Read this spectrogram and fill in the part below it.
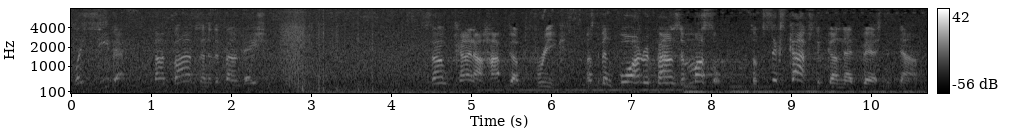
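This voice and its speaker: Game cop: high-pitched, gruff, clipped, heard distantly over police radio. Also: male voice, animated, normal speed, very noisy. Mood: businesslike, rattled. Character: gruff, rattled city cop on dispatch radio. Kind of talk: dramatic video game cutscene acting.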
